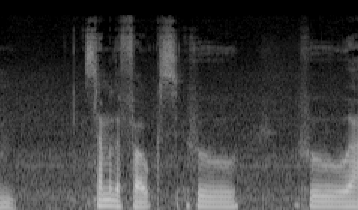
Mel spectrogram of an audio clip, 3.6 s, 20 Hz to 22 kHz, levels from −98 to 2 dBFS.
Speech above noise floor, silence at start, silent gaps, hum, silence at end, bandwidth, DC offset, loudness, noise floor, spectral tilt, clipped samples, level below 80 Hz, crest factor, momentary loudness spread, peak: 25 dB; 0 s; none; none; 0 s; 16 kHz; under 0.1%; -29 LUFS; -52 dBFS; -6.5 dB/octave; under 0.1%; -52 dBFS; 20 dB; 17 LU; -8 dBFS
